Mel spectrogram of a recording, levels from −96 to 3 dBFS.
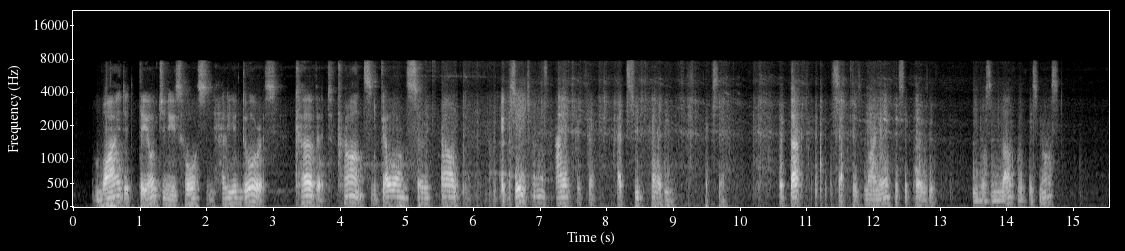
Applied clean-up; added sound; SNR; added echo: neural mask model RNNoise.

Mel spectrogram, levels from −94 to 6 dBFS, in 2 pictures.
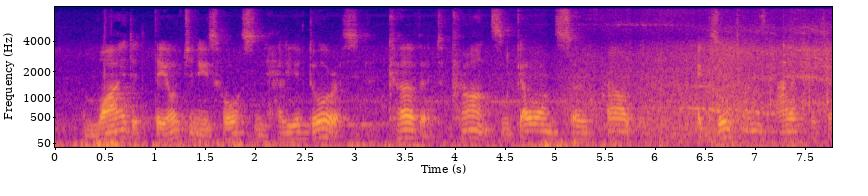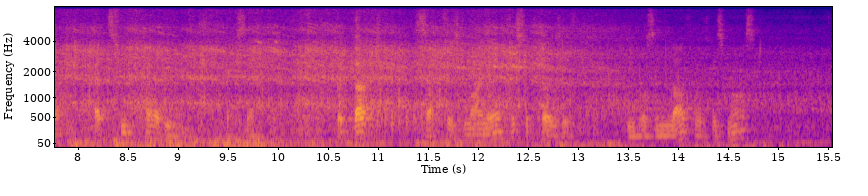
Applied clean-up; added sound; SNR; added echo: none; Train; 4 dB; none.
